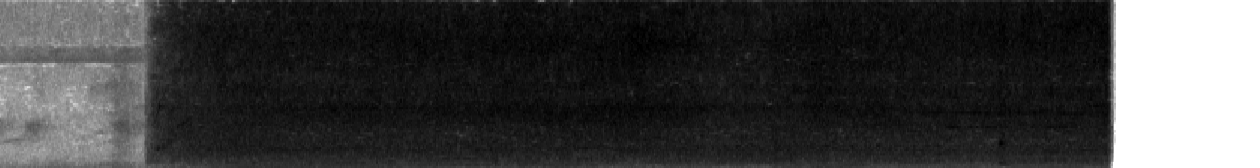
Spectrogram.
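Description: A power sander whirs loudly against wood.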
